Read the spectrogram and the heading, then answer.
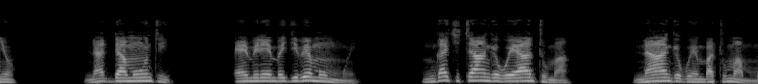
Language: Ganda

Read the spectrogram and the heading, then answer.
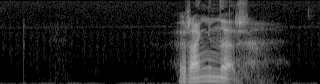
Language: Norwegian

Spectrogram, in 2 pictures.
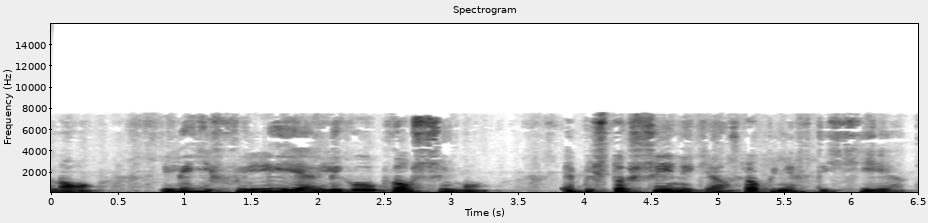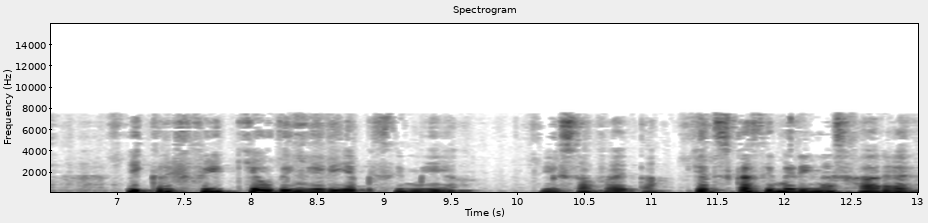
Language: Greek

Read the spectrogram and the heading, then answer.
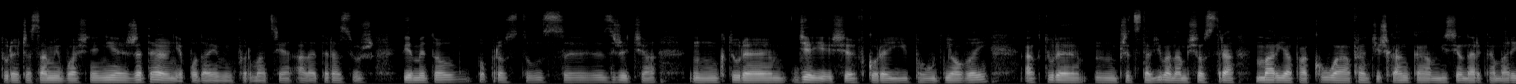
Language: Polish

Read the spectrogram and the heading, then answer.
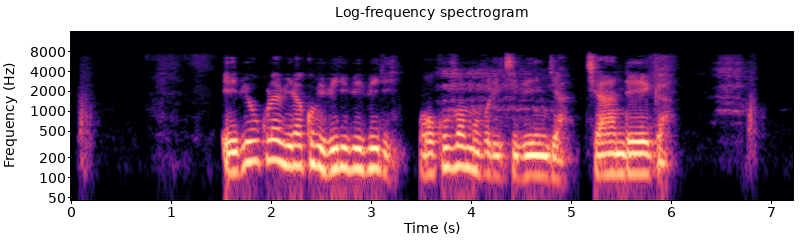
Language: Ganda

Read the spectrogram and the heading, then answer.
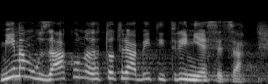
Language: Croatian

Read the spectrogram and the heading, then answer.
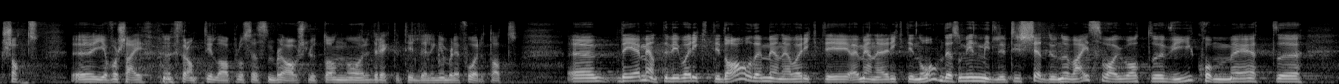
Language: Norwegian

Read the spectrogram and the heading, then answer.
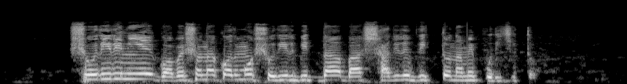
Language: Bangla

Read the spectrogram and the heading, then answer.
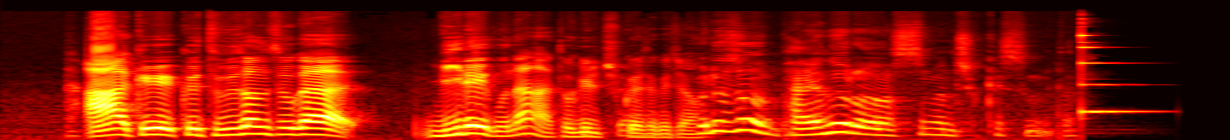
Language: Korean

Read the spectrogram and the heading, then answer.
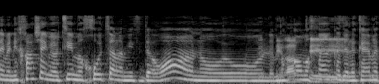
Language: Hebrew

